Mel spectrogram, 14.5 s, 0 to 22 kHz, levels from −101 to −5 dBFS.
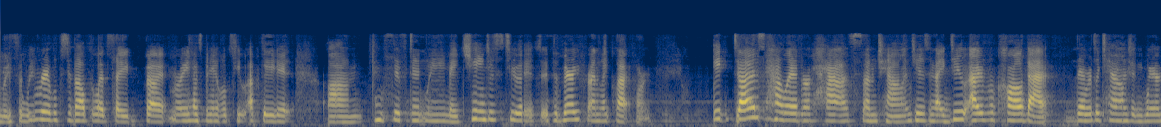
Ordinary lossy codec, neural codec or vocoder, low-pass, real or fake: Opus, 64 kbps; codec, 16 kHz in and 24 kHz out, 0.6 kbps, FireRedTTS-2 codec; 7.2 kHz; fake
